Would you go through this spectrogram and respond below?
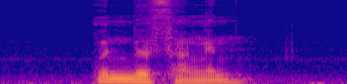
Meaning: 1. impartial, unbiased 2. uninhibited, unselfconscious
- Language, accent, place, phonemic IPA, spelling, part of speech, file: German, Germany, Berlin, /ˈʊnbəˌfaŋən/, unbefangen, adjective, De-unbefangen.ogg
